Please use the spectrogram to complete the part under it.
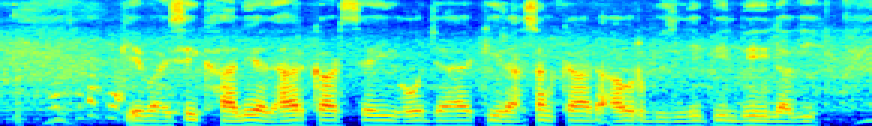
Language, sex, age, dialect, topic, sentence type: Bhojpuri, male, 18-24, Western, banking, question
